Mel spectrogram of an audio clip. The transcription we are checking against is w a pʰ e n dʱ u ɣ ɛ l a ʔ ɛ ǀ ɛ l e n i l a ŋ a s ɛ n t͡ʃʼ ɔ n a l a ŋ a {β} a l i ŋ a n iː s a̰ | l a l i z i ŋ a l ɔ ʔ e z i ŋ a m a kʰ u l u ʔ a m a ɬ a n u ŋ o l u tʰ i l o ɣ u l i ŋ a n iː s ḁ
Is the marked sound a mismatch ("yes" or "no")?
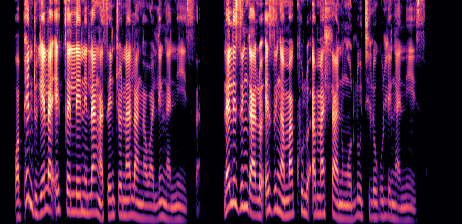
yes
